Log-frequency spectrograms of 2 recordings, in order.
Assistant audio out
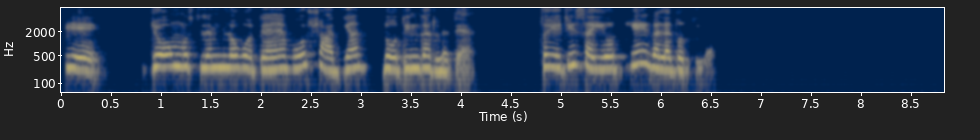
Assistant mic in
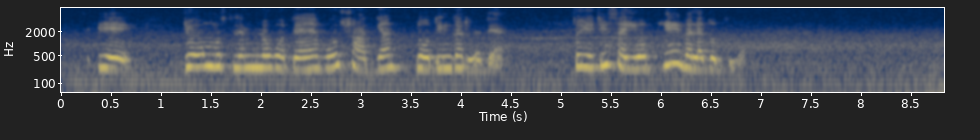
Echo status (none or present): present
